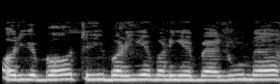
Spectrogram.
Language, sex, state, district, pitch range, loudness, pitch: Hindi, male, Uttar Pradesh, Gorakhpur, 210-220 Hz, -12 LUFS, 215 Hz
